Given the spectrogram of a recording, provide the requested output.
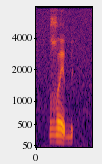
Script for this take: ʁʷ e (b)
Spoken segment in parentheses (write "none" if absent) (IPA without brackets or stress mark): b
